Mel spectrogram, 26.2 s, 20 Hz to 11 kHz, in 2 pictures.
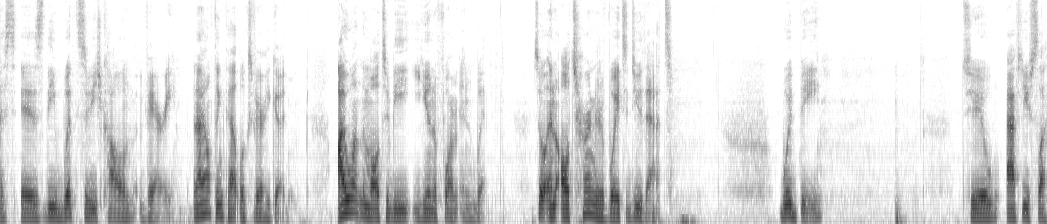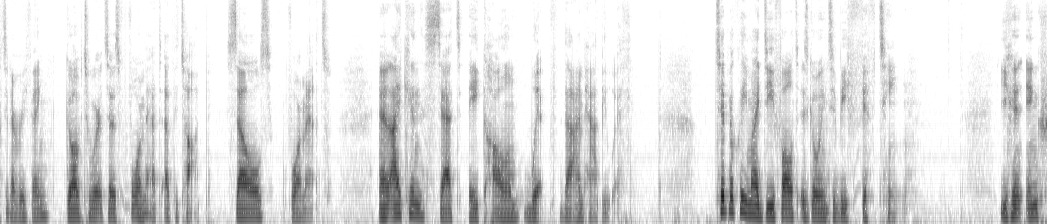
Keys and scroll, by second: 7.7 ctrl+z, 9.8 ctrl+z, 22.7-23.6 typing.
